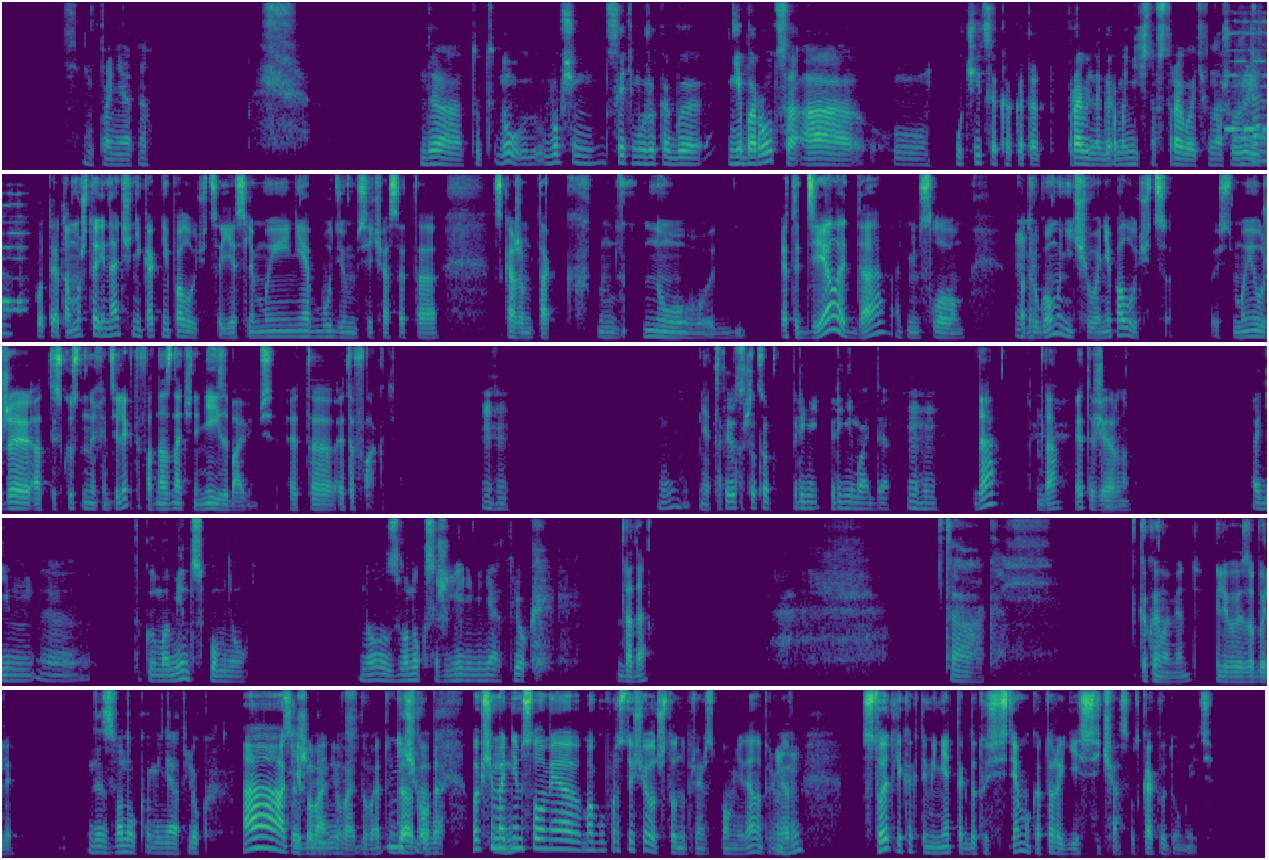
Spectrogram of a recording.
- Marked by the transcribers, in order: alarm; other background noise; other noise; tapping; chuckle; chuckle
- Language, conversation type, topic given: Russian, unstructured, Почему так много школьников списывают?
